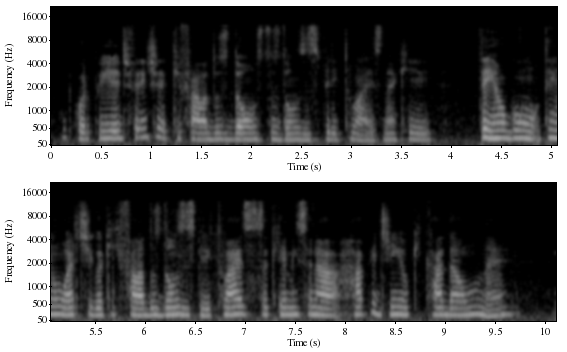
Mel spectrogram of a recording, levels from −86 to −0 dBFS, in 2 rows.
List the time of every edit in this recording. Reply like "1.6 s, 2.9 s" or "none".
4.0 s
